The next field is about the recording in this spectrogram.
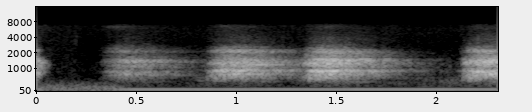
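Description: Dogs in the background bark in a quick series of four rough, mid-pitched bursts over a couple of seconds, with a steady low hum running underneath and no one talking.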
